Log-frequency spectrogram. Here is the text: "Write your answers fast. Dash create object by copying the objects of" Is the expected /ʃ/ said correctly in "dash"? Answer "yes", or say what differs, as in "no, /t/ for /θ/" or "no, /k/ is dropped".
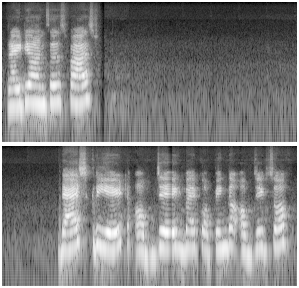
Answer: yes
